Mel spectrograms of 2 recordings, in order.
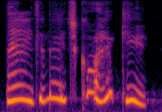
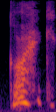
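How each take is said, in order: First: Excited high call across the room, louder; urgent call. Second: Said in the usual way. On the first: Retold or imitated. Secretary rushing in, calling Neide with a loud urgent call. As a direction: call her name urgently, rising.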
